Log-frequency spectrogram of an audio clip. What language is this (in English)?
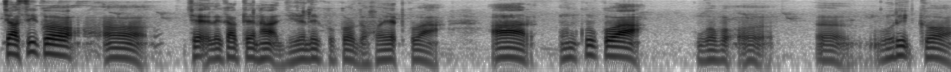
Santali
